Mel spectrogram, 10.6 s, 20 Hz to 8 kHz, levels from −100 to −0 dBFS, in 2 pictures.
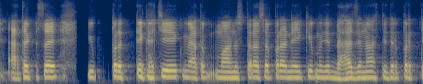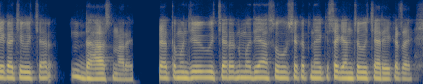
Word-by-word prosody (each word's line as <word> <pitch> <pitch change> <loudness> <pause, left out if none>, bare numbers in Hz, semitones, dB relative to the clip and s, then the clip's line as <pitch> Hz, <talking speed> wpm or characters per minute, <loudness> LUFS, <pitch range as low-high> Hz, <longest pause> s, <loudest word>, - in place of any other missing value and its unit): आता 155 +4 +5
कसं 180 +1 0
आहे, 180 - +9 0.4
की 185 - -1 0.2
प्रत्येकाची 180 +1 +3
एक 190 0 +4
मी 180 - 0
आता 165 +1 +1 0.2
माणूस 170 0 0
तर 195 - +2
असा 180 +1 +3
प्राणी 180 -1 +3
आहे, 175 - +1
की 185 +2 -2
म्हणजे 180 -1 -1
10 155 +1 +3
जण 170 +1 0
असतील 175 0 -3
तर 175 - 0
प्रत्येकाचे 175 -1 -1
विचार 165 +1 -3 0.4
10 145 -2 +2
असणार 145 -2 -7
आहेत. 135 0 -10 0.3
त्यात 170 -1 -1
म्हणजे 170 +1 +1
विचारांमध्ये 175 0 -1
असं 170 +1 -2
होऊ 170 -1 -1
शकत 180 +1 -4
नाही, 165 -1 -1
की 175 - -10
सगळ्यांचा 165 -1 +1
विचार 160 -1 0
एकच 150 +1 -3
आहे. 145 -1 -5
175 Hz, 205 wpm, -25 LUFS, 165-180 Hz, 0.4 s, आहे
